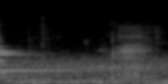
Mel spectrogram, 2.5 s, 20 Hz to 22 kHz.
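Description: Rapping on the end of the nagel of an Albion Soldat messer, a steel sword with a peened hilt and pommel, makes the whole blade ring out like a bell. Clear tones, the main one around 1.5 kHz, fade over about a second into a low background. The ring shows the hilt is solidly connected with no looseness.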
